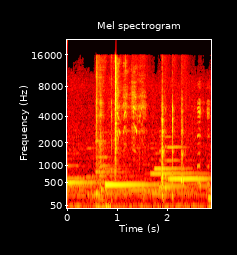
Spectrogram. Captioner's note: chuckle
